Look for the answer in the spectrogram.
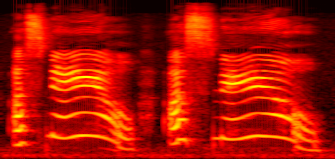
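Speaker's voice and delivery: teacher startled by a snail; alarmed cry. Acted. Teacher spotting the snail, shrieking high.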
